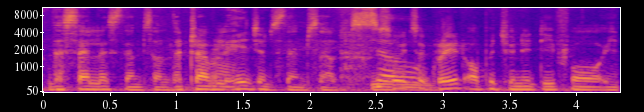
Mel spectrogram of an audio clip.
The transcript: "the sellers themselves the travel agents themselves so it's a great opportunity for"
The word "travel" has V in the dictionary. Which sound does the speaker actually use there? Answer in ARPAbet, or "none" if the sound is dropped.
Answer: V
